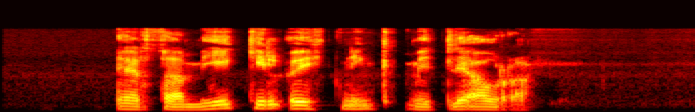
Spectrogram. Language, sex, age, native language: Icelandic, male, 30-39, Icelandic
